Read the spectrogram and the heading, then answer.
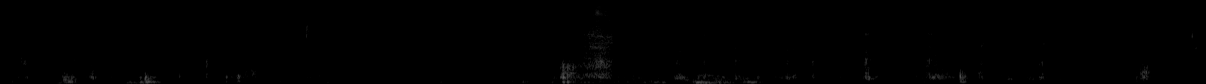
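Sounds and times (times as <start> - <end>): person chewing food: 0.0 - 3.6, 5.4 - 10.6, 11.3 - 12.0.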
